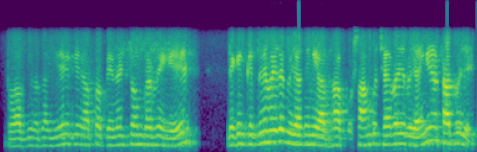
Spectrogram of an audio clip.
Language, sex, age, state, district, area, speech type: Hindi, male, 60+, Madhya Pradesh, Gwalior, rural, conversation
